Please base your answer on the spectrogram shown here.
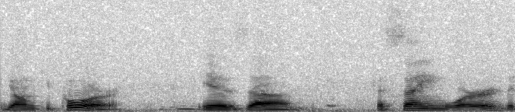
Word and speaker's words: Yom Kippur: But Yom Kippur, they pronounce it Yom Kippur, is the same word, the Day of Atonement.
